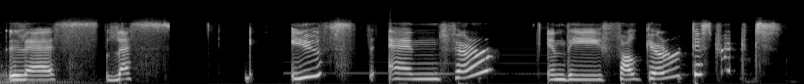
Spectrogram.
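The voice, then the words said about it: Attempted French accent. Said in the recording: “that was a perfect accent.”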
